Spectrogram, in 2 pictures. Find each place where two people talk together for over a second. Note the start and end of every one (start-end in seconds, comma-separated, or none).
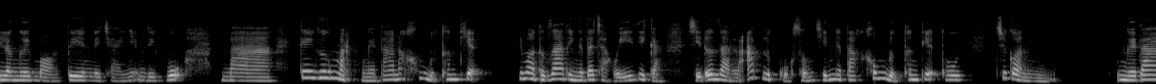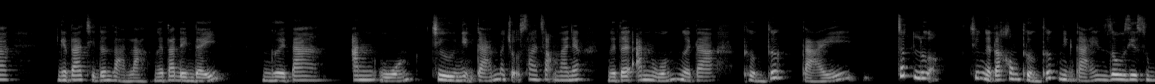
none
